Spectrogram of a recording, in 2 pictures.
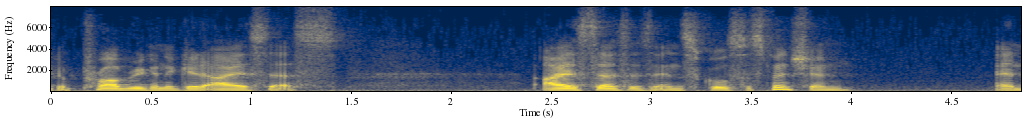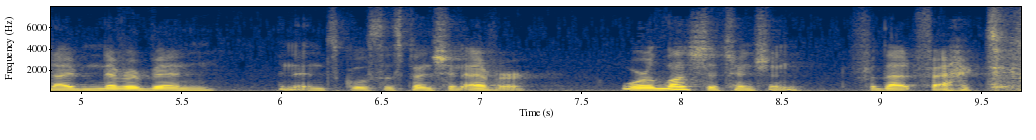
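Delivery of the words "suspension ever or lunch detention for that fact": ordinary talk, nothing marked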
